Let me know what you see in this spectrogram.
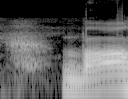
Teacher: ভ হচ্ছে মহাপ্রাণ আর ঘোষ।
